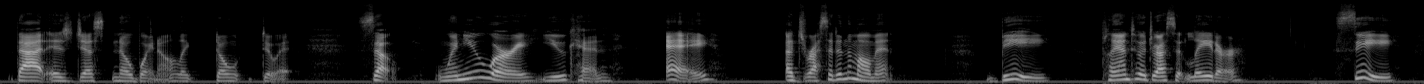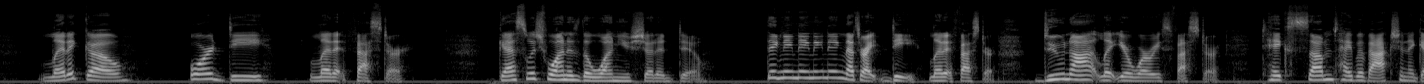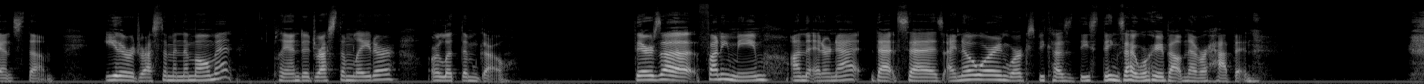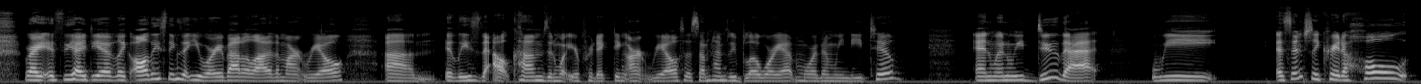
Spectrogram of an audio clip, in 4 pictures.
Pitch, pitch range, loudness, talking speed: 165 Hz, 120-195 Hz, -27 LUFS, 165 wpm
